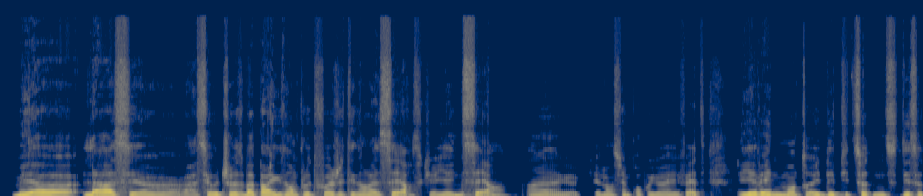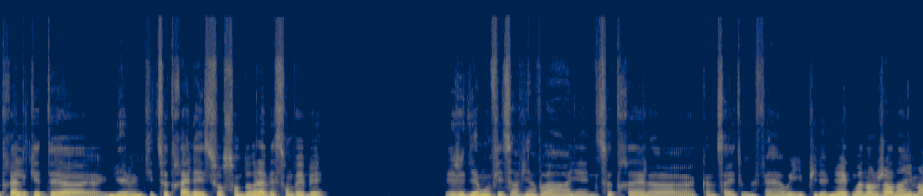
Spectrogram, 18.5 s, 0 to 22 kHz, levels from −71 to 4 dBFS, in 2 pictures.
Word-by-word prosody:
Mais, 125 Hz, +2 st, +6 dB
heu, 120 Hz, -2 st, +6 dB
là, 150 Hz, +5 st, +7 dB
c'est, 120 Hz, -4 st, -1 dB
heu, 100 Hz, -2 st, -3 dB
bah 100 Hz, 0 st, -9 dB
c'est 100 Hz, +4 st, -2 dB
autre 125 Hz, +1 st, +1 dB
chose. 155 Hz, -5 st, +2 dB
Bah, 120 Hz, -1 st, +5 dB
par 125 Hz, 0 st, +5 dB
exemple, 130 Hz, +5 st, +1 dB
l'autre 115 Hz, -, -3 dB
fois, 145 Hz, 0 st, 0 dB
j'étais 120 Hz, -3 st, -4 dB
dans 110 Hz, +1 st, -2 dB
la 115 Hz, -2 st, -1 dB
serre, 155 Hz, +5 st, 0 dB
parce 125 Hz, -, -13 dB
qu'il 105 Hz, -1 st, -9 dB
y 105 Hz, -, -3 dB
a 105 Hz, -, -1 dB
une 105 Hz, +1 st, -3 dB
serre, 100 Hz, -, -2 dB, 0.2 s
hein, 110 Hz, -1 st, -6 dB
heu, 125 Hz, +1 st, -10 dB, 0.2 s
que -, -, -7 dB
l'ancienne 105 Hz, +2 st, -5 dB
proprio 105 Hz, -2 st, -7 dB
avait 100 Hz, -1 st, -5 dB
faite, -, -, -4 dB, 0.3 s
et 115 Hz, -, 0 dB
il -, -, +5 dB
y -, -, +9 dB
avait 150 Hz, +6 st, +7 dB
une 150 Hz, -3 st, +3 dB
mante, 140 Hz, 0 st, 0 dB
avec 120 Hz, 0 st, +1 dB
des 125 Hz, +1 st, +2 dB
petites 135 Hz, +4 st, -10 dB
saut 170 Hz, -, +2 dB
une 140 Hz, +1 st, -2 dB, 0.2 s
des 120 Hz, -, +3 dB
sauterelles 130 Hz, +9 st, +1 dB
qui 175 Hz, -, -5 dB
étaient, 125 Hz, +1 st, +1 dB
heu, 110 Hz, -4 st, +1 dB
il 115 Hz, -, -1 dB
y 115 Hz, -, +1 dB
avait 110 Hz, -1 st, -1 dB
une 110 Hz, -, -1 dB
petite 150 Hz, +9 st, -11 dB
sauterelle 195 Hz, +6 st, 0 dB
et 115 Hz, -, +3 dB
sur 160 Hz, +7 st, -4 dB
son 140 Hz, -, -3 dB
dos 165 Hz, +7 st, +1 dB
elle -, -, +6 dB
avait 135 Hz, -1 st, +3 dB
son 155 Hz, +2 st, -5 dB
bébé. 140 Hz, -2 st, -1 dB, 1.2 s
Et 110 Hz, -, -3 dB
j'ai 115 Hz, +1 st, +2 dB
dit 125 Hz, +3 st, +2 dB
à 125 Hz, -, +3 dB
mon 120 Hz, -, +2 dB
fils: 155 Hz, +6 st, -4 dB
«Ah 135 Hz, -, -3 dB
viens 125 Hz, 0 st, -3 dB
voir, 135 Hz, -1 st, -2 dB
il 115 Hz, -, -4 dB
y -, -, -5 dB
a -, -, -7 dB
une 105 Hz, 0 st, -9 dB
sauterelle, 120 Hz, -1 st, -4 dB
heu, 105 Hz, -1 st, -5 dB
comme 110 Hz, -2 st, -7 dB
ça 115 Hz, +1 st, -4 dB
et -, -, -4 dB
tout», 150 Hz, -, -12 dB
il 155 Hz, -, -5 dB
me -, -, -6 dB
fait: 105 Hz, -, -11 dB
«Ah 110 Hz, +2 st, -3 dB
oui» 150 Hz, -, -2 dB
et -, -, -3 dB
puis 110 Hz, -, -9 dB
il -, -, -1 dB
est -, -, -1 dB
venu 130 Hz, +6 st, 0 dB
avec 145 Hz, -2 st, +2 dB
moi 145 Hz, 0 st, 0 dB
dans 145 Hz, -, +2 dB
le 140 Hz, -, -1 dB
jardin, 130 Hz, -3 st, +2 dB
il 120 Hz, -, 0 dB
m'a 105 Hz, -, -1 dB
120 Hz, 315 wpm, -21 LUFS, 110-140 Hz, 1.2 s, y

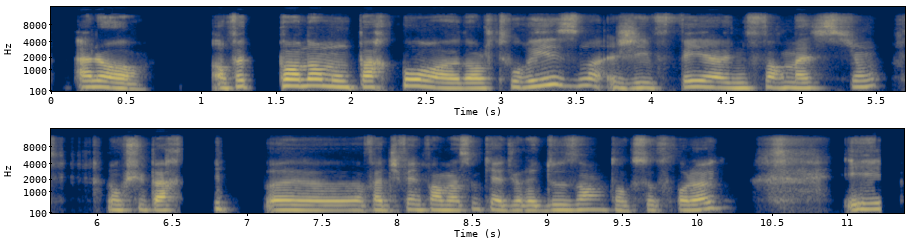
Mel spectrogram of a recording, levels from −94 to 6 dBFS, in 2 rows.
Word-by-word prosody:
alors 195 Hz, -9 st, +4 dB, 0.4 s
en 190 Hz, -, 0 dB
fait 235 Hz, +4 st, +1 dB, 0.2 s
pendant 260 Hz, 0 st, +7 dB
mon 225 Hz, -3 st, +2 dB
parcours, 225 Hz, +1 st, +3 dB
heu, 180 Hz, -1 st, +3 dB
dans 185 Hz, 0 st, +3 dB
le 185 Hz, -, 0 dB
tourisme, 250 Hz, +5 st, -1 dB
j'ai 190 Hz, 0 st, -2 dB
fait, 220 Hz, +5 st, -2 dB
heu, 200 Hz, -, +3 dB
une 185 Hz, 0 st, -1 dB
formation 195 Hz, +4 st, -2 dB, 0.6 s
donc 190 Hz, -1 st, -2 dB
je -, -, +2 dB
suis 195 Hz, -, -5 dB
partie, 180 Hz, -1 st, +1 dB, 0.5 s
heu 180 Hz, -1 st, +2 dB
en -, -, -7 dB
fait 180 Hz, 0 st, -3 dB
j'ai 175 Hz, -, -2 dB
fait 200 Hz, +2 st, -6 dB
une 185 Hz, -, -5 dB
formation 185 Hz, +1 st, -2 dB
qui 195 Hz, -, -8 dB
a 180 Hz, -, +1 dB
duré 175 Hz, 0 st, -4 dB
2 185 Hz, +2 st, -4 dB
ans 200 Hz, 0 st, -4 dB
en -, -, -12 dB
tant 175 Hz, -2 st, -8 dB
que 165 Hz, -, -9 dB
sophrologue 185 Hz, +5 st, -1 dB, 0.8 s
et 215 Hz, +3 st, -2 dB
190 Hz, 190 wpm, -23 LUFS, 180-220 Hz, 0.8 s, pendant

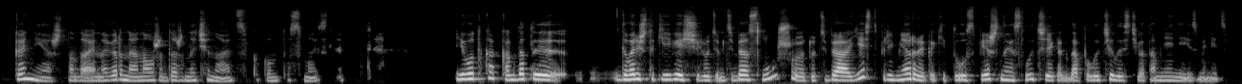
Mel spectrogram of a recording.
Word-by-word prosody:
Конечно, 205 Hz, -8 st, 0 dB
да, 180 Hz, -, -3 dB
и, -, -, -5 dB
наверное, 190 Hz, +1 st, -2 dB
она 185 Hz, +1 st, -3 dB
уже 190 Hz, 0 st, -4 dB
даже 185 Hz, +2 st, -6 dB
начинается 180 Hz, -5 st, -6 dB
в -, -, -38 dB
каком-то 170 Hz, +1 st, -12 dB
смысле. 165 Hz, -5 st, -11 dB, 1.1 s
И 235 Hz, 0 st, +4 dB
вот 255 Hz, +1 st, +5 dB
ка 285 Hz, +1 st, -1 dB
когда 230 Hz, -2 st, +2 dB
ты, 245 Hz, -1 st, +2 dB
э, 220 Hz, -2 st, +7 dB, 0.5 s
говоришь 230 Hz, +1 st, +5 dB
такие 230 Hz, -2 st, -1 dB
вещи 220 Hz, -2 st, +4 dB
людям, 195 Hz, -2 st, -2 dB
тебя 220 Hz, +4 st, +2 dB
слушают? 225 Hz, -, -2 dB
У 185 Hz, -, -3 dB
тебя 195 Hz, +1 st, +4 dB
есть 320 Hz, -, -2 dB
примеры, 220 Hz, -2 st, +2 dB
какие-то 200 Hz, +2 st, -5 dB
успешные 210 Hz, +1 st, +1 dB
случаи, 220 Hz, +2 st, -2 dB
когда 190 Hz, -, -3 dB
получилось 195 Hz, 0 st, -2 dB
чье-то -, -, -8 dB
мнение 185 Hz, -2 st, -4 dB
изменить? 265 Hz, -1 st, -9 dB
210 Hz, 170 wpm, -21 LUFS, 185-235 Hz, 1.1 s, э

